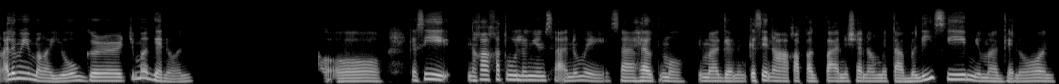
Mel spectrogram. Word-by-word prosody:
ng - - -7
alam 255 +4 +5
mo 280 - +3
'yong 240 -6 +1
mga 150 -3 -2
yogurt, 170 +2 +2
'yung 285 - -1
mga 265 - -1
gano'n. 135 -1 -5 1.4
Oo, 150 +1 -1 0.3
kasi 220 +2 +3 0.2
nakakatulong 215 0 +2
'yon 195 - -1
sa - - -2
ano 175 +2 -2
mo, 190 - -2
eh, 160 0 -5
sa 160 0 -1
health 165 0 +3
mo 150 -6 -4
'yong 165 - -1
mga 155 -1 0
gano'n 150 -1 -4
kasi 175 +2 +1
nakakapagpaano 155 -1 -1
siya 155 0 0
ng 150 - -2
metabolism, 155 - +1
'yong 165 -5 0
mga 145 -2 -2
gano'n. 145 +1 -2
160 Hz, 175 wpm, -25 LUFS, 150-195 Hz, 1.4 s, alam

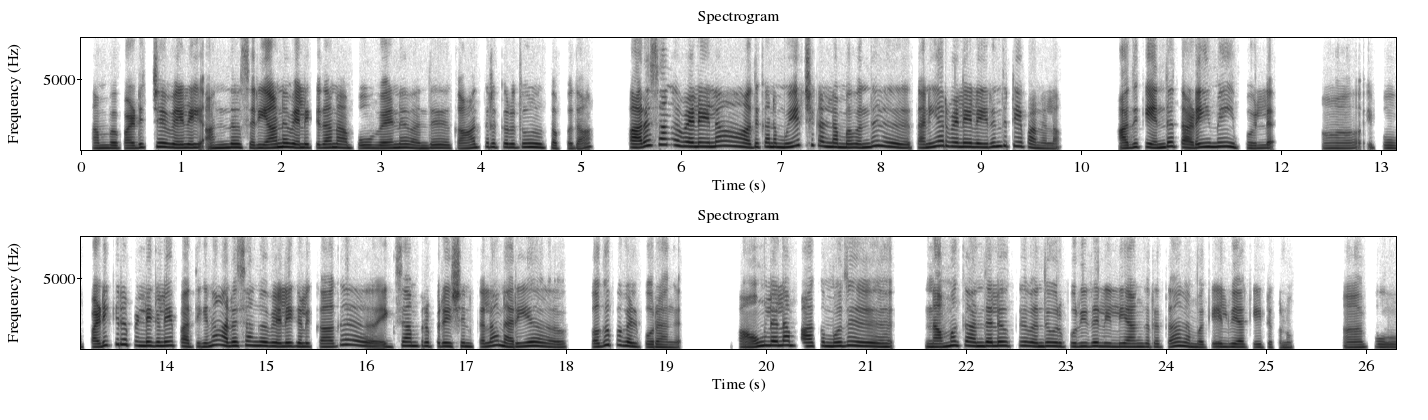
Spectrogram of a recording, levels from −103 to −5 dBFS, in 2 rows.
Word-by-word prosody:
நம்ம 195 +1 -1
படிச்ச 230 +9 -1 0.2
வேலை 225 0 +4 0.2
அந்த 215 +4 +2 0.2
சரியான 215 +6 +4
வேலைக்கு 225 -2 +2
தான் 235 +1 +2
நான் 210 -2 -2
போவேன்னு 200 +3 0
வந்து 185 +2 -2 0.2
காத்திருக்கிறதும் 250 +4 -1 0.2
தப்புதான். 170 - -6 0.5
அரசாங்க 380 - +2
வேலையலாம் 295 +3 +4 0.2
அதுக்கான 270 +2 +1
முயற்சிகள், 350 +2 0
நம்ம 245 -2 +2
வந்து 255 +8 +1 0.4
தனியார் 300 +8 +1
வேலையில 280 -3 +4
இருந்துட்டே 310 +3 -1
பண்ணலாம். 180 -5 -5 0.6
அதுக்கு 255 +6 -1
எந்த 245 +6 +2
தடையுமே 270 +6 +3
இப்போ 195 - -11
இல்ல. 195 +1 -3 0.6
அ - - -8 0.4
இப்போ 195 -2 -12 0.2
படிக்கிற 300 - +2
பிள்ளைகளே 280 0 +2
பார்த்தீங்கன்னா, 235 +6 -1
அரசாங்க 280 +1 +1
வேலைகளுக்காக 230 -3 0 0.5
எக்ஸாம் 270 +6 0
ப்ரிப்பரேஷனுக்கெல்லாம் 245 +2 -1
நிறைய 230 +5 +1 0.6
வகுப்புகள் 280 -1 0
போறாங்க. 190 -2 -3 0.7
அவங்களலாம் 300 +1 +2
பார்க்கும்போது, 260 +2 +1 0.8
நமக்கு 285 +7 +1
அந்த 255 +1 +3
அளவுக்கு 285 0 -1
வந்து 240 +1 +1
ஒரு 245 - +1
புரிதல் 240 +1 -1
இல்லையாங்கிறத 220 -1 -2
தான் 270 +2 0
நம்ம 205 -4 -2
கேள்வியா 210 -1 0
கேட்டுக்கணும். 185 -2 -10 0.5
ஆ - - -3 0.2
இப்போ 190 - -9
245 Hz, 125 wpm, -19 LUFS, 215-280 Hz, 0.8 s, வேலை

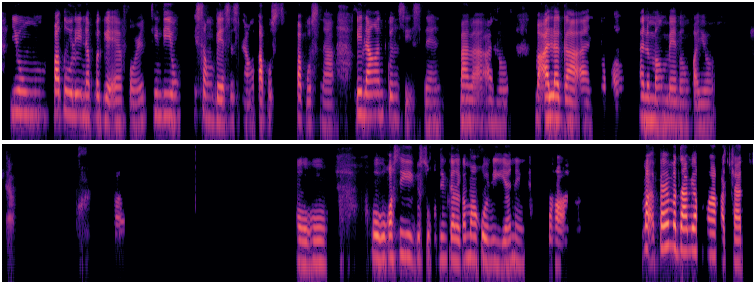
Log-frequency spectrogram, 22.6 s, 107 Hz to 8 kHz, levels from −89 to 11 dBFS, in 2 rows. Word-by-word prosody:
yung 240 -2 -8
patuloy 240 -1 +2
na 220 -1 -5
pag-e-effort, 190 -3 -6 0.2
hindi 230 0 -4
yung 220 - -8 0.2
isang 210 -3 -8
beses 200 +1 -4
lang 165 - -12
tapos 190 +4 -3 0.2
tapos 195 -2 -5
na. 170 -2 -11 0.3
Kailangan 230 -1 +1
consistent 185 -4 -14 0.2
para 195 0 -3
ano, 175 -2 -11 0.4
maalagaan, 195 -4 +3 0.2
oo. 180 -1 -15 0.2
Ano 205 -1 -1
mang 190 -1 -7
meron 180 -2 -8
kayo. 170 +1 -10 0.7
Yan. - - -17 1.5
Ah. 355 - -14 2.6
Oo, 195 0 -3 0.7
oo, 225 -1 +4
kasi 235 -1 0
gusto 225 0 -9
ko - - -28
din 220 -1 -10
talaga 215 -1 0
mga 220 -1 -1
Korean 200 -2 -3
eh, 195 - -13 0.4
saka - - 0
ano - - -3 1.1
Ma - - +10 0.2
pero 315 +1 +10
madami 290 -2 +9
akong 275 -1 +3
mga 245 -1 +7
ka-chat. 200 -1 +2
205 Hz, 110 wpm, -24 LUFS, 185-230 Hz, 2.6 s, Ma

